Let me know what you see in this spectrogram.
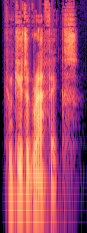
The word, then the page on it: computer graphics: British English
